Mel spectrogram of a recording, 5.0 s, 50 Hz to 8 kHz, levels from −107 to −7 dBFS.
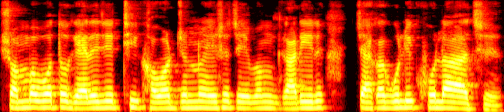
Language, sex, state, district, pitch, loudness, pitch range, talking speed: Bengali, male, West Bengal, Dakshin Dinajpur, 170 Hz, -16 LUFS, 160-175 Hz, 165 wpm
